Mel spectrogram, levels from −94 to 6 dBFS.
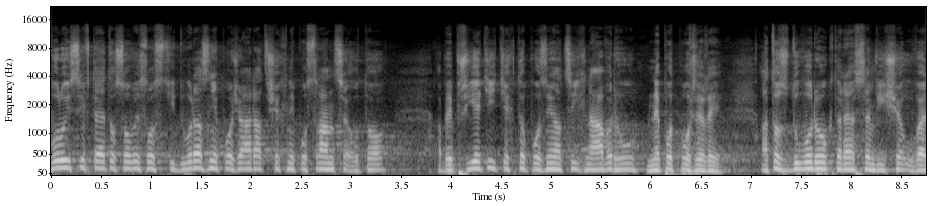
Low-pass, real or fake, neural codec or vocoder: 14.4 kHz; real; none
